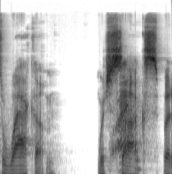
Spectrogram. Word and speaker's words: Wacom: right is it pronounced Wacom or Wacom it's pronounced Wacom which sucks but it's true we said Wacom forever and then we got a sponsor deal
